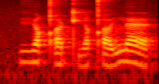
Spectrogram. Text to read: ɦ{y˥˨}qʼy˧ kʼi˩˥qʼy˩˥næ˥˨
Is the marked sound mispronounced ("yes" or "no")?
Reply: no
